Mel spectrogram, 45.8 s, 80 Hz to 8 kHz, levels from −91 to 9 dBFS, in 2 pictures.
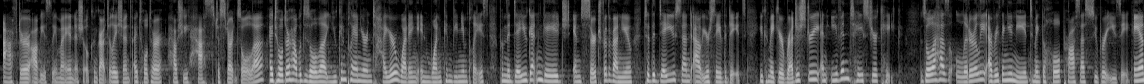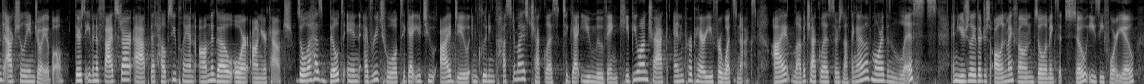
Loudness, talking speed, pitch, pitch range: -24 LUFS, 195 wpm, 180 Hz, 165-205 Hz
